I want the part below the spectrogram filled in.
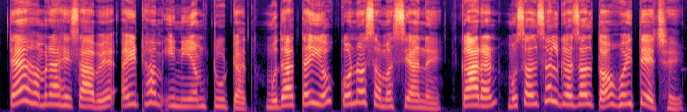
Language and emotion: Maithili, neutral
